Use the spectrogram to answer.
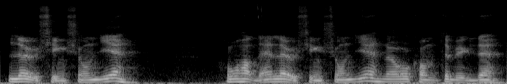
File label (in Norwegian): lausingsonje, Numedalsmål; Ho hadde ein lausingsongje då ho kom te bygde.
